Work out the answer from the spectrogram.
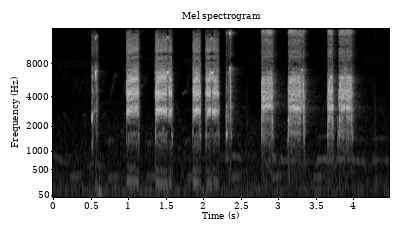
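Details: Partridge giving a loud series of harsh, scratchy notes, about nine in all, some paired close together and others spaced roughly half a second apart. The notes are rough and broadband, and the background is silent.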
